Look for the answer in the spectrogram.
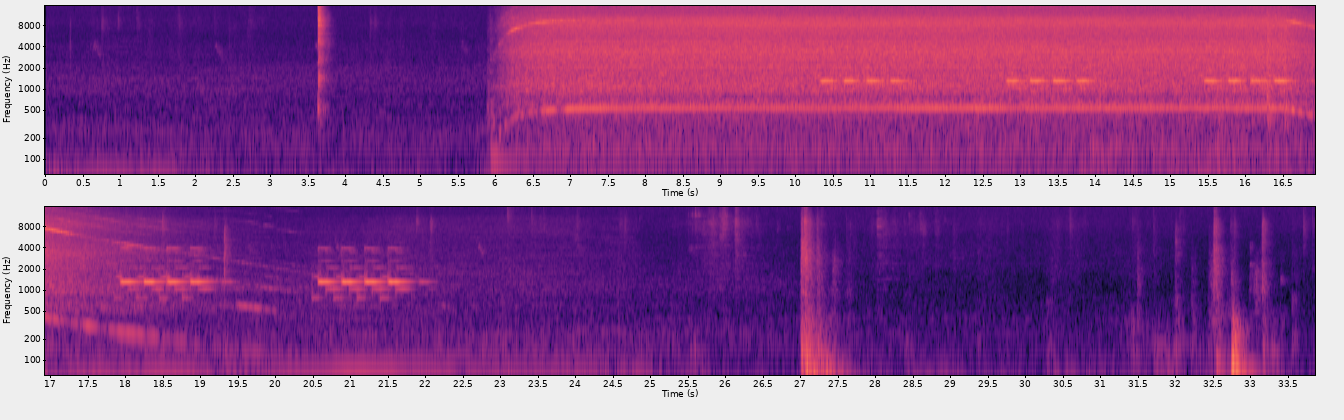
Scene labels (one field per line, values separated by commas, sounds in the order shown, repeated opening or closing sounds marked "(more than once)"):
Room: living room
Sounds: light switch, vacuum cleaner, phone ringing, window, door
